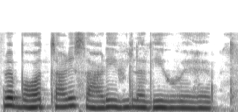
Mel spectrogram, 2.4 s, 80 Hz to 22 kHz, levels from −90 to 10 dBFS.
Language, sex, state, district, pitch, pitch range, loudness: Hindi, female, Jharkhand, Deoghar, 205 Hz, 195-220 Hz, -16 LUFS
